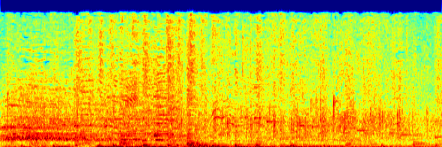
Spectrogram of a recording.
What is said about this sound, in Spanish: Y después de estos aplausos que tantos merecéis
